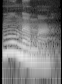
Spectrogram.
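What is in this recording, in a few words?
"мунӧма", Komi, female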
